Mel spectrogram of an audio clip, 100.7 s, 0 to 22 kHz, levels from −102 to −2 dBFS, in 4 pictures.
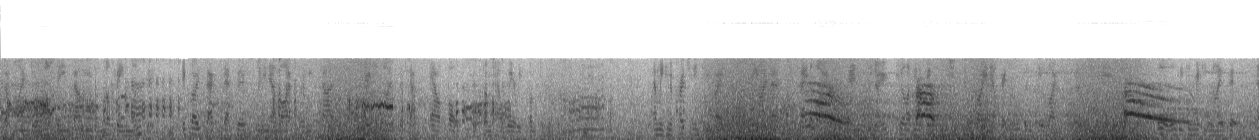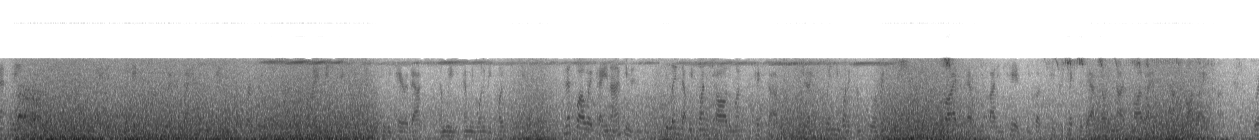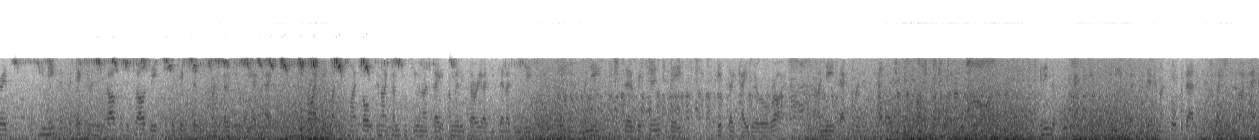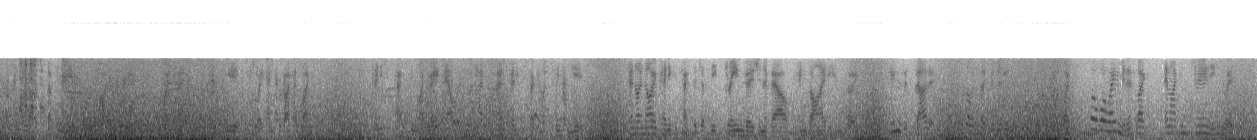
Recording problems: garbled, watery; badly; nothing above 3.5 kHz
animal sounds; very loud; throughout; 3 dB above the speech
wind noise on the microphone; heavy; 4 dB above the speech

